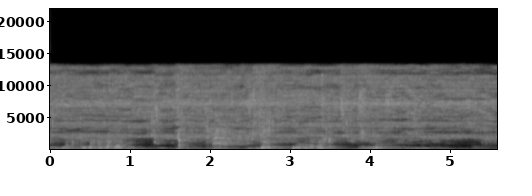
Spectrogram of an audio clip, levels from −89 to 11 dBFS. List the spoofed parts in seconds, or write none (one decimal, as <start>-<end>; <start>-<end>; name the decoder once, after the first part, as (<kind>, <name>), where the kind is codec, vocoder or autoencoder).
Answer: 0.0-4.2 (vocoder, Vocos)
